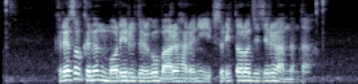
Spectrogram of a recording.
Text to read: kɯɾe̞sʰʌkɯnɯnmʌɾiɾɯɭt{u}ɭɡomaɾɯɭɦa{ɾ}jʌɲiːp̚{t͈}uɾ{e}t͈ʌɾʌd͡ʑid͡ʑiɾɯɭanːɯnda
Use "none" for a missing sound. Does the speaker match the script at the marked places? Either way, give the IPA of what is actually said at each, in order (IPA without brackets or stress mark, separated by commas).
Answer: ɯ, ɾ, s͈, i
